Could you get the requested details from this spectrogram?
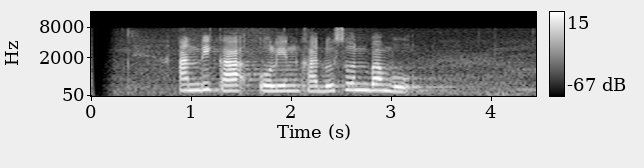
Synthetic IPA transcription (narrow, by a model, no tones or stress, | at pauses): ʔandikaulinkadusunbambu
